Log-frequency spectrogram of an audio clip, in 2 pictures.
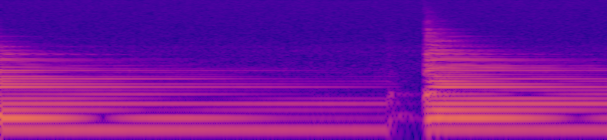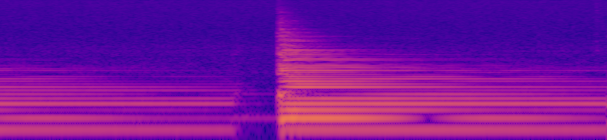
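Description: Low E string of an electric or acoustic guitar plucked twice for tuning, each note ringing out clearly and sustaining for about two seconds before the next pluck, a steady tone with no talking.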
